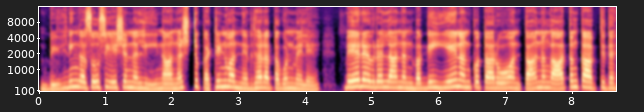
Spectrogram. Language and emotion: Kannada, fearful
